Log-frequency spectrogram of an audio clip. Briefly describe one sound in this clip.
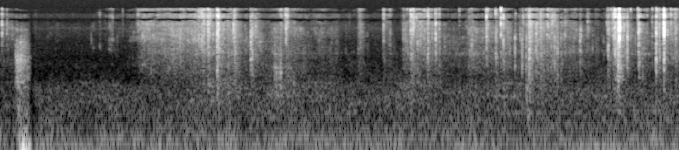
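Leaves rustle and twigs snap as a hand pulls at a climbing vine.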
